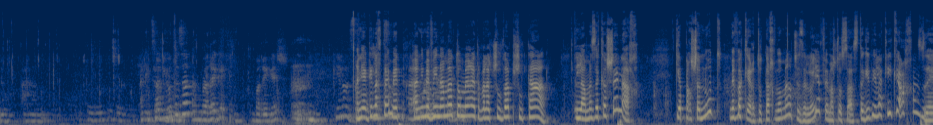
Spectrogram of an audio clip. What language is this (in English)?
Hebrew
